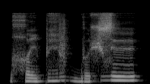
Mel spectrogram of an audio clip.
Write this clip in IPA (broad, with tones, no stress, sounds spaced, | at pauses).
χʷ i˨ p ɛ̤˦ v ɡ͡b u˨ ʃ z ɨ˦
